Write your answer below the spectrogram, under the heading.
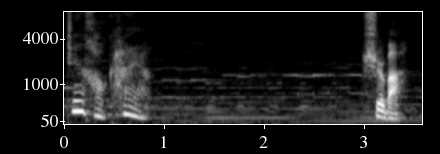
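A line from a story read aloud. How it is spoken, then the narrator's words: Admiring exclamation. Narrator (Chinese): 情不自禁的感叹道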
